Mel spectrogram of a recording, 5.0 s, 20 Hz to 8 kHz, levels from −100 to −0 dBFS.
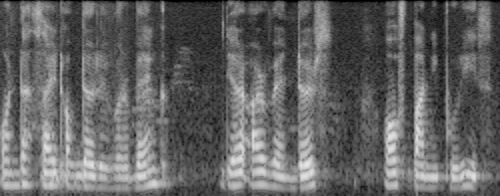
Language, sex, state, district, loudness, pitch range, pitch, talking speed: English, female, Arunachal Pradesh, Papum Pare, -20 LUFS, 165-200 Hz, 185 Hz, 145 wpm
